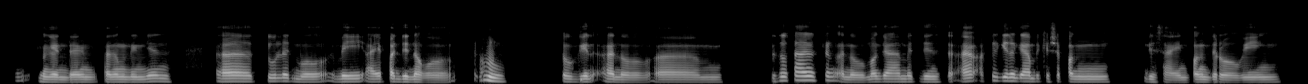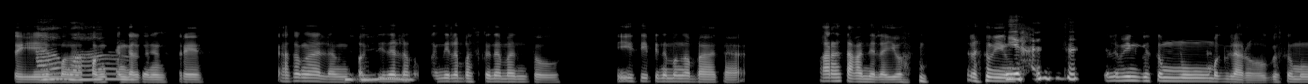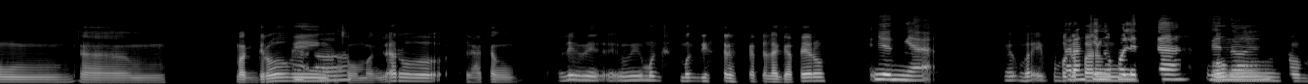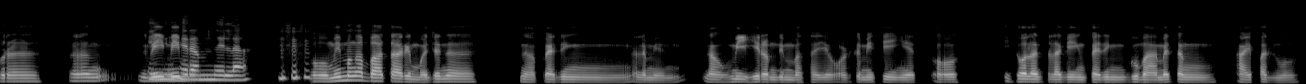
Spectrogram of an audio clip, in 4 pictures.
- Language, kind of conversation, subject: Filipino, unstructured, Ano ang paborito mong paraan ng pagpapahinga gamit ang teknolohiya?
- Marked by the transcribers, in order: other noise; sneeze; laughing while speaking: "Iyan"; laughing while speaking: "'yon. Alam mo yung"; tapping; chuckle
